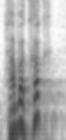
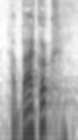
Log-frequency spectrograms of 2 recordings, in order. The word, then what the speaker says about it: Habakkuk: And I hesitate to say that because in Northern Ireland we pronounce that Habakkuk. In Greenville, South Carolina, they pronounce it Habakkuk.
